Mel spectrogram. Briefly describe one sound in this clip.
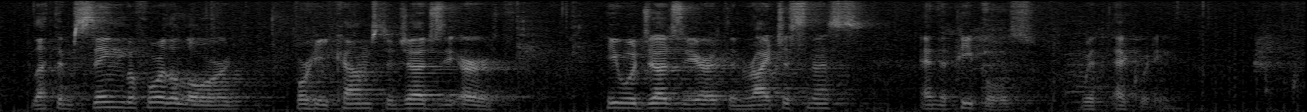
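An elderly man speaks calmly into a microphone in a large echoing room.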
